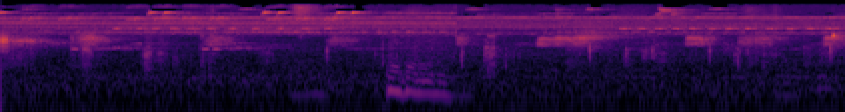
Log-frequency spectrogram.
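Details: Frogs calling after dark in Kubah National Park, near a large tree frog pair in amplexus: rapid scratchy notes in loose bursts, a brief low voice midway, steady insect whine throughout.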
